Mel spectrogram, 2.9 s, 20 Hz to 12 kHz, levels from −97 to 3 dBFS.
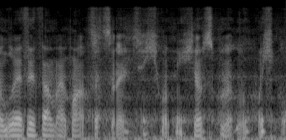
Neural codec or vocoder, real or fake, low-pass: autoencoder, 22.05 kHz, a latent of 192 numbers a frame, VITS, trained on many speakers; fake; 9.9 kHz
